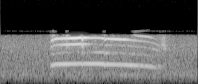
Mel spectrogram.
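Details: Male cat, kept as a pet, gives one long meow of about a second, steady and then falling away at the end, over a constant low background hiss.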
